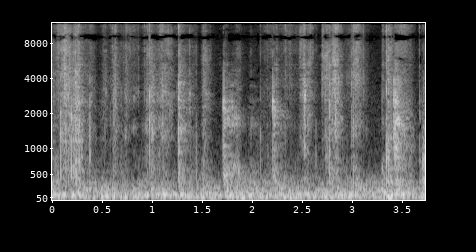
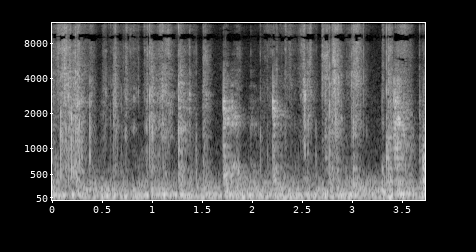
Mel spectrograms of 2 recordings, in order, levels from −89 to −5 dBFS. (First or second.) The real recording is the second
